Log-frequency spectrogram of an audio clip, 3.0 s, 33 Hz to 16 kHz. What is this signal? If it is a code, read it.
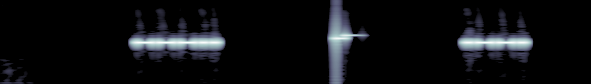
Morse code, heard as a keyed tone, about 46 wpm, 700 Hz. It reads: 8 P
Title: Single Letter-Number Alt - Rapid-Fire 45wpm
